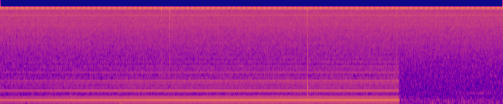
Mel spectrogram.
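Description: Steady electrical buzz on a videotape's audio, a low hum with a stack of overtones, growing slightly louder and then cutting off suddenly about six seconds in.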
